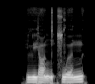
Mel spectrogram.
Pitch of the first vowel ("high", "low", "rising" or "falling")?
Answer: low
